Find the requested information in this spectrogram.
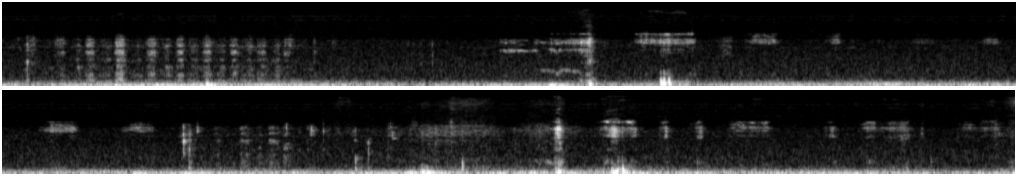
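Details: Standard Poodle Gabbana in labor, giving birth to seven healthy puppies indoors. Quiet, rapid rhythmic panting, clearest as a quick run of breaths in the first two seconds, then softer breathing under a low steady hum with a few faint clicks and knocks.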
